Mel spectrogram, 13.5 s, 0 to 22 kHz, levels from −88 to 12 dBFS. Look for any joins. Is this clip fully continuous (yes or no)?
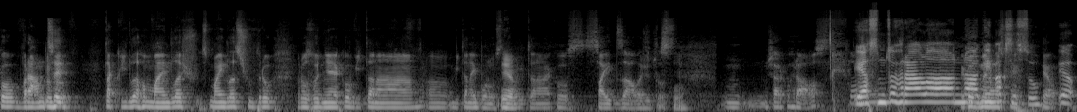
no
